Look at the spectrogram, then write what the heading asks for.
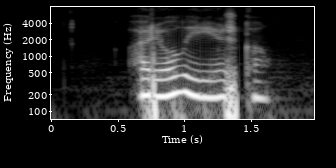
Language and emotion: Russian, neutral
